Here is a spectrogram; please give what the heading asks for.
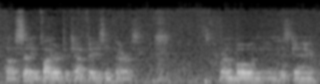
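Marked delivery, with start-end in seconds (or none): none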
